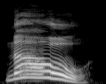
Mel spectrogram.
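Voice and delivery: loud startled cry from a nightmare. Acted. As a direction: wake up crying out no. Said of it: "I cried out while waking up".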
